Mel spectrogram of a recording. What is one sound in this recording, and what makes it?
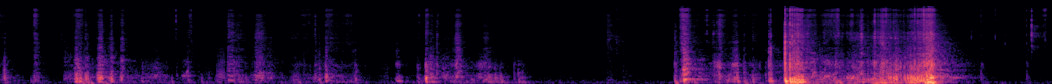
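Fingers squeeze and rub a rubber balloon, making it squeak.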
